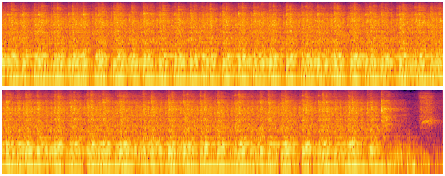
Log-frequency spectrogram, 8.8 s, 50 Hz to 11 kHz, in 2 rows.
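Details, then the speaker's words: 2004 Yamaha R1 unstarted for over 10 years, on fresh fuel: an uneven, lumpy note running and blipping for several seconds before dying; owner suspects it runs only on ether, unconfirmed. "Like, it runs. What the hell is going on? I think that was running off the ether still, surely."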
